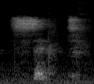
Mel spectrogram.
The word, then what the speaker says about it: sept: Then here, remember, P is not pronounced. Okay, it doesn't exist, so you get this sept sound.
